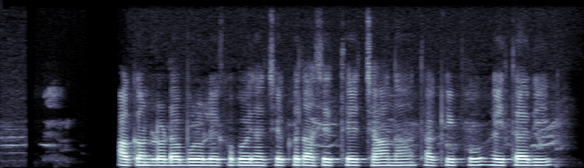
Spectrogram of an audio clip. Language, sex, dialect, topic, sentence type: Telugu, male, Telangana, banking, statement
